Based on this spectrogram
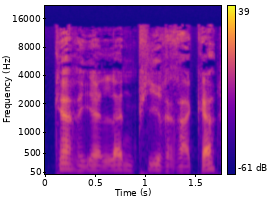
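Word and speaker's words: karjalanpiirakka: Je vais essayer de le prononcer à la finlandaise, mais c'est pas facile. Hein, de préparer un karjalanpiiraka, voilà, qui est une spécialité de la Carélie, avec une finlandaise donc, qui va animer cet atelier cuisine.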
